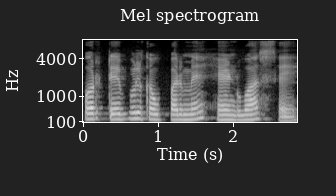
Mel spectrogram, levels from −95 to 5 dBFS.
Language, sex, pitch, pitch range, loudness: Hindi, female, 185 Hz, 175-195 Hz, -19 LUFS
